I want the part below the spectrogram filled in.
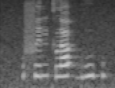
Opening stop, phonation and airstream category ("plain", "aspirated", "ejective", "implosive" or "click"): plain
